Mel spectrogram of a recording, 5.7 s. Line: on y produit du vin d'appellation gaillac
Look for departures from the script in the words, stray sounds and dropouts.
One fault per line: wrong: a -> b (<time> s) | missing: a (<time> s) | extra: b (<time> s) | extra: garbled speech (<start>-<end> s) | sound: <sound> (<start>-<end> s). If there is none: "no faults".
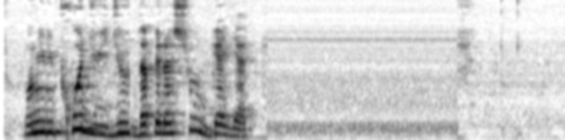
extra: y (0.4 s)
missing: vin (1.3 s)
